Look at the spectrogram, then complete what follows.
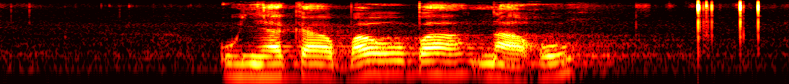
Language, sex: Northern Sotho, male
